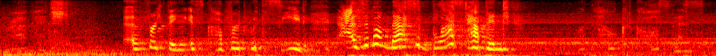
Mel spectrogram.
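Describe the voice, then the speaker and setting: A woman voicing a determined, intense female mission leader in a video game cutscene, often breathy. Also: expressive, a little slow, heavily acted. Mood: troubled. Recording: loud low hum behind voice.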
